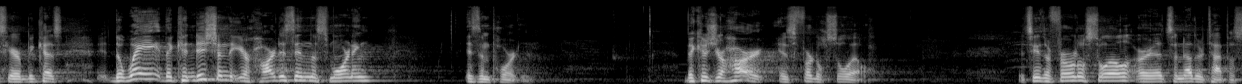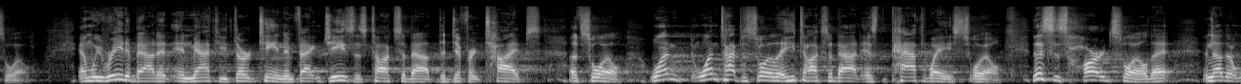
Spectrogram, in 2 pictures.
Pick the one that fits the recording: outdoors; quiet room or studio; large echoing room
large echoing room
